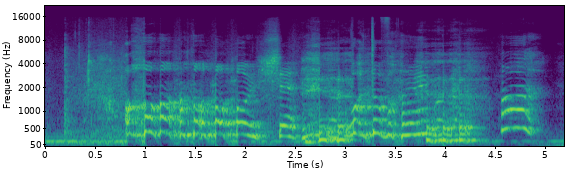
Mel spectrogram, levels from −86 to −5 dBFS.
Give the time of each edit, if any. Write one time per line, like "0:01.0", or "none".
none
